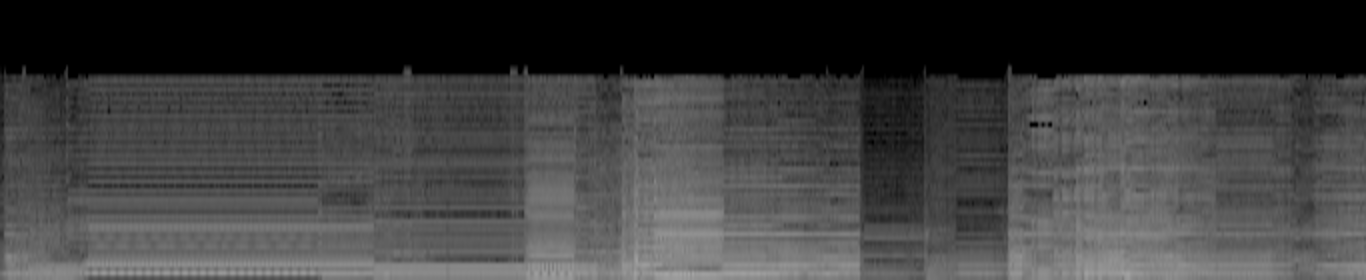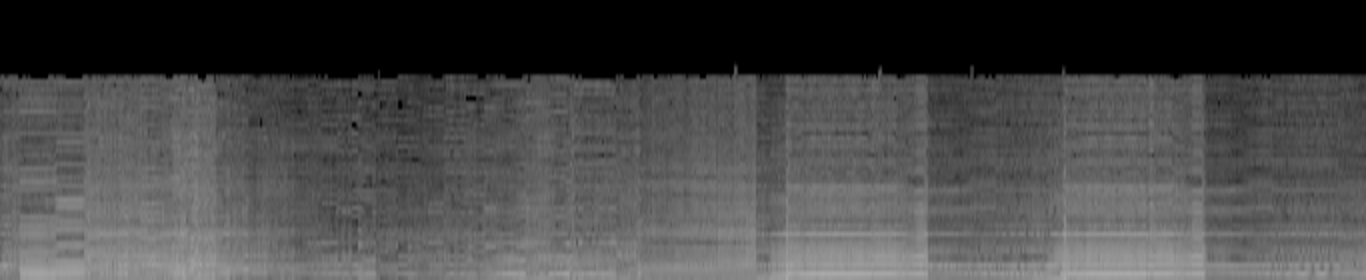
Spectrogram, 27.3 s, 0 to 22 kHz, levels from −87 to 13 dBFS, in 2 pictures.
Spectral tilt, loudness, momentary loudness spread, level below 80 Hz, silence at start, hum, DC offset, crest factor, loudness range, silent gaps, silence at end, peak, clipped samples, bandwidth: -1.5 dB/octave; -25 LUFS; 12 LU; -46 dBFS; 0 s; none; 1%; 22 dB; 7 LU; none; 0 s; -6 dBFS; under 0.1%; 16 kHz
